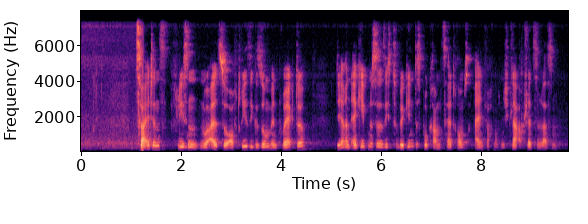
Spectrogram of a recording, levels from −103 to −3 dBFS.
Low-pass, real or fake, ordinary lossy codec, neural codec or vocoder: 7.2 kHz; real; none; none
